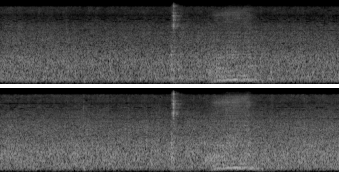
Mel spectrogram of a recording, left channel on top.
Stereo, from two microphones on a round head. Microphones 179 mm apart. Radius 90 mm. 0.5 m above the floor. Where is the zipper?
25° right (ahead or behind), 1.2 m.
